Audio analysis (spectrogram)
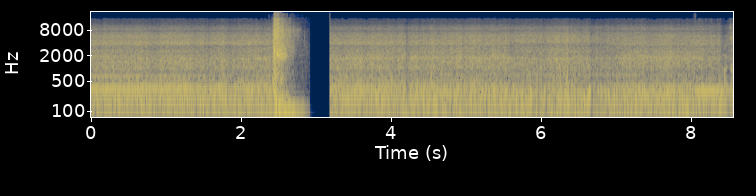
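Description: Yamaha R6 sport motorcycle engine droning steadily while riding, with a loud burst and a brief cutout partway through before the steady engine and wind noise resume.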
